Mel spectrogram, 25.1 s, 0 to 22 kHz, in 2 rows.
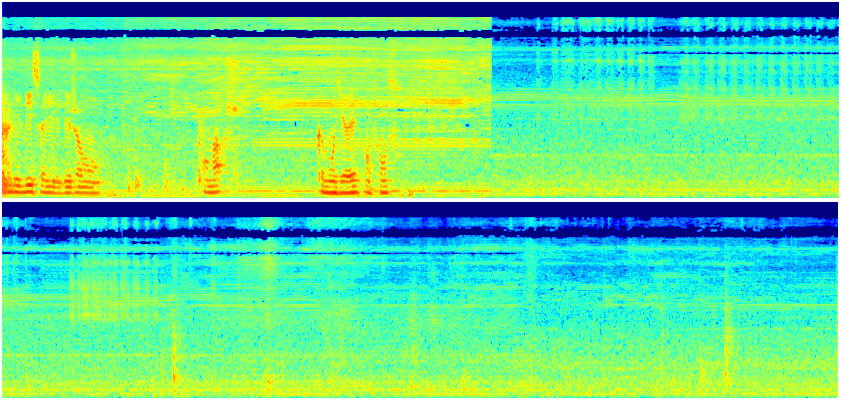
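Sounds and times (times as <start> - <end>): tattoo machine buzzing: 0.0 - 25.0.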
